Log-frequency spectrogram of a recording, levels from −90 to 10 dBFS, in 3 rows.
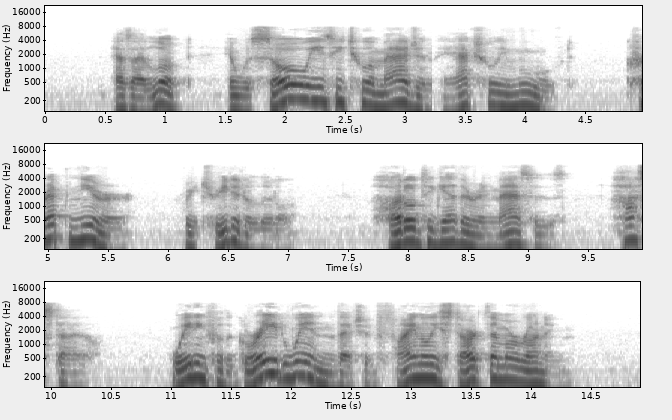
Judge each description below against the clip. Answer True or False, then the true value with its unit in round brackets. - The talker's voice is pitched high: False (145 Hz)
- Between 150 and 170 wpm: False (135 wpm)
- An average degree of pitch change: False (5.9 semitones)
